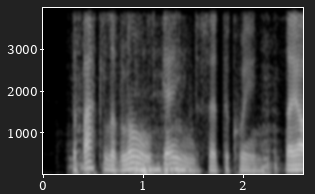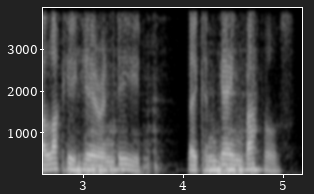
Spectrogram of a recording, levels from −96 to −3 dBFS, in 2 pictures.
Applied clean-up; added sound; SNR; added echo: neural mask model RNNoise.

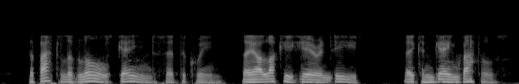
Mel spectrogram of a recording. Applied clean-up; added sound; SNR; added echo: neural mask model Resemble Enhance denoiser.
